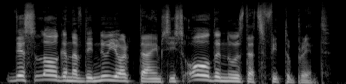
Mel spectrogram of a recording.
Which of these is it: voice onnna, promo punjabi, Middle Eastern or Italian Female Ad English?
Middle Eastern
